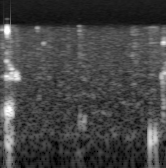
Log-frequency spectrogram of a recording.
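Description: A few faint computer mouse clicks with near silence between them, as points are placed while tracing in drawing software. A man's voice says one word at the start.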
